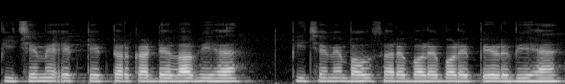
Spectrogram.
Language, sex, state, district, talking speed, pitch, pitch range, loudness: Hindi, male, Jharkhand, Deoghar, 180 wpm, 150 Hz, 145-150 Hz, -15 LUFS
